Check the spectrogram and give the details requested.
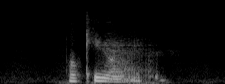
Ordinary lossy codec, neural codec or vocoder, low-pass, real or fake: MP3, 64 kbps; codec, 44.1 kHz, 0.9 kbps, DAC; 19.8 kHz; fake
